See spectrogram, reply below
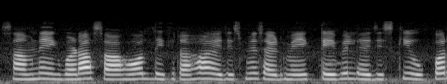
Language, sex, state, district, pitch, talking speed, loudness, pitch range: Hindi, female, Maharashtra, Washim, 240 Hz, 200 wpm, -17 LUFS, 230-255 Hz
